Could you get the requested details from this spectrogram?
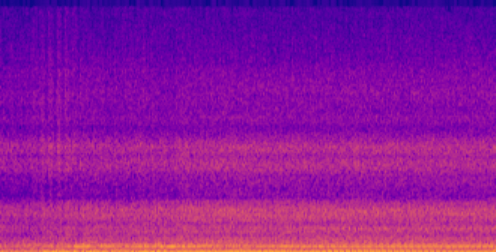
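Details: Toyota Corona that would not start, now running on a borrowed ECU: smooth, even low idle with steady beat and no stumble or surging; idling normally, confirming the original computer box is faulty.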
